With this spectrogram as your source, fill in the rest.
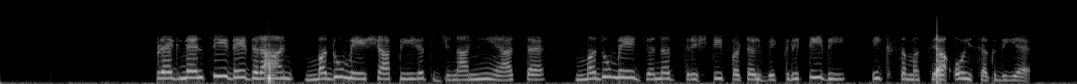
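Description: Throughout, the speech carries GSM full-rate codec damage. Pulse-driven vocal-tract modelling cuts everything above 4 kHz and leaves a plainly buzzy, gravelly roughness, consistent with the 13 kbps full-rate mode.

GSM bit errors corrupt the decoded filter, pitch or gain values at 2.64–2.81 s after "प्रेग्नेंसी दे", 4.96–4.98 s, 7.57–7.63 s before "विकृति बी इक", and 9.30–9.47 s after "विकृति बी इक", each causing brief squawks, pops and gargling.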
